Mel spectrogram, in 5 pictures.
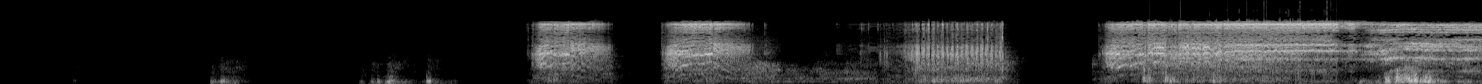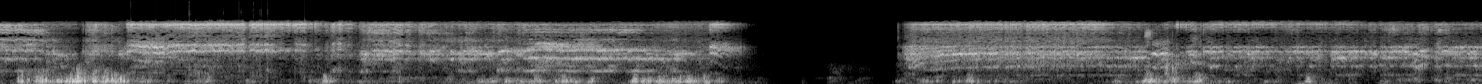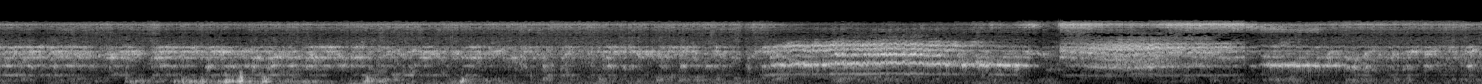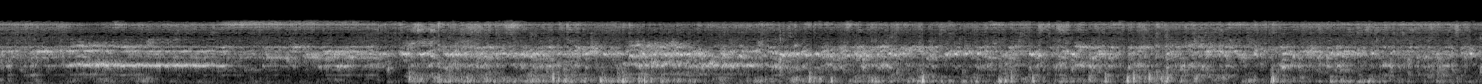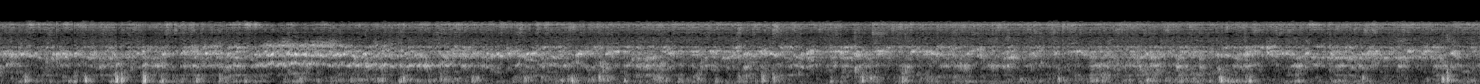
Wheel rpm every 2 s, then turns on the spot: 0, 0, 20, 30, 10, 80, 160, 160, 160, 160, 140, 20, 110, 120, 120, 110, 110, 120, 110, 120, 110, 110, 110, 120, 120, 110, 110, 110, 110, 120, 120, 120, 120, 120, 110, 110, 110.
8-10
